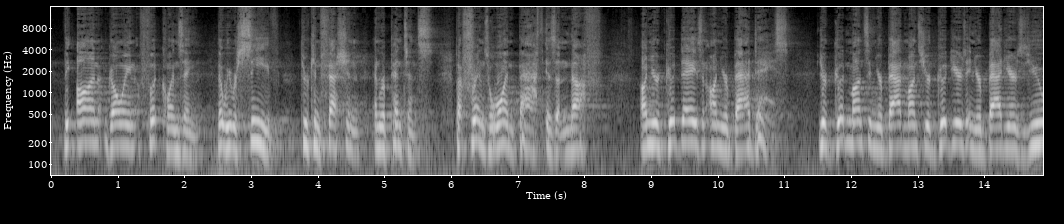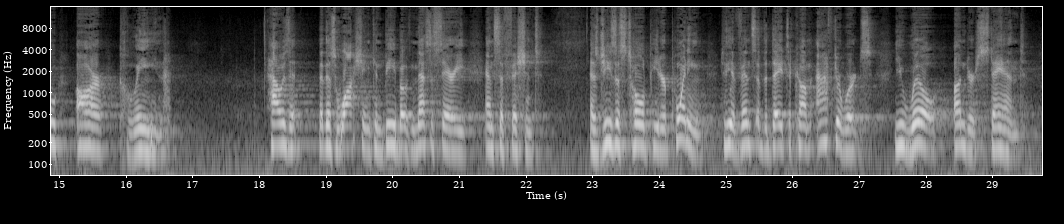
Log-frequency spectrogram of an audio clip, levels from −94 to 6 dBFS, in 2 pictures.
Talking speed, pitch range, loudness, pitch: 145 wpm, 160-185 Hz, -20 LUFS, 175 Hz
